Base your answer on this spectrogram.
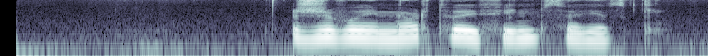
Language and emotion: Russian, neutral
